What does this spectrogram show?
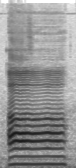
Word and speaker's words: а: And the way it sounds is ah. Just bear with me when I say something that seems like you should be repeating it. Go ahead and repeat it twice. Ah, ah. The way you would say it to a doctor who tells you, open your mouth, say ah. Good.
